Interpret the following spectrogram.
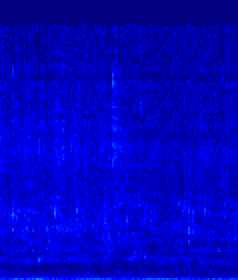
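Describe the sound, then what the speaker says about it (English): Steady rush of water draining into a storm drain along a quiet residential street, a continuous low gurgling flow heard close by with no voices. "I don't hear anything except for this water draining out of this"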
